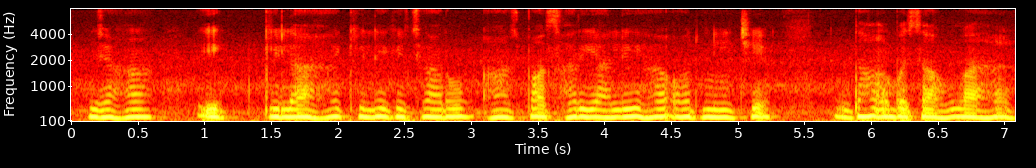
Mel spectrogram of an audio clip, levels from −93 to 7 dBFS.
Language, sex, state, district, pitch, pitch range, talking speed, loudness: Hindi, female, Rajasthan, Nagaur, 195 Hz, 190-200 Hz, 125 wpm, -13 LUFS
